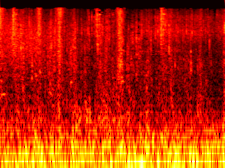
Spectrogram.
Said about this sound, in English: Corvin steps out of cover. Pulse blasts rip through the air and impact wildly on the rooftop's edge.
